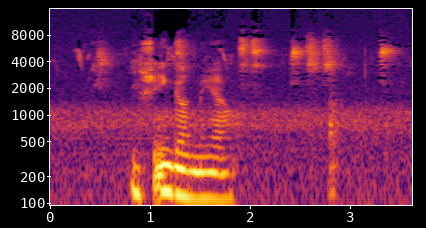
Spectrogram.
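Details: A domestic cat watching birds gives a rapid, stuttering chattering meow, while small birds chirp faintly in the background.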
